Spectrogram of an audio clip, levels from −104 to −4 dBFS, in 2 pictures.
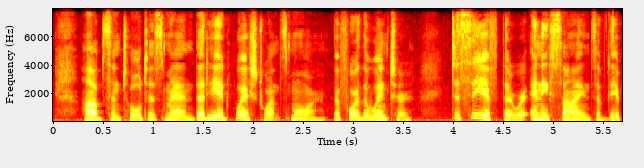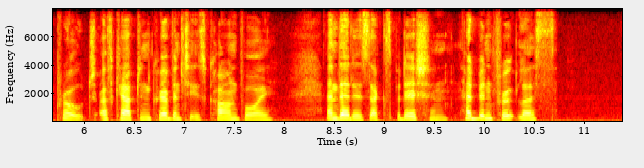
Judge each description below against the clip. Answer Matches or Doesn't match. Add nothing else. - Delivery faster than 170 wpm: Matches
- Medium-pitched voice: Matches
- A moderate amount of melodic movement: Matches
